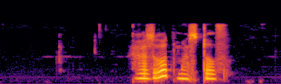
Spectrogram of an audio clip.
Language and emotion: Russian, neutral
